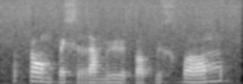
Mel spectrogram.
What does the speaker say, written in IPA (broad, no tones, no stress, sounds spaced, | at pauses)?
θ ɔ m p ɛ x r a m ʏː θ ɔ p ʏ x ɓ ɔ m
